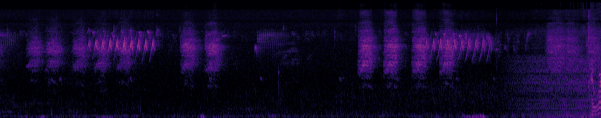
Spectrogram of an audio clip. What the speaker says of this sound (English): listening to the birds and all the subtle sounds of the trees moving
